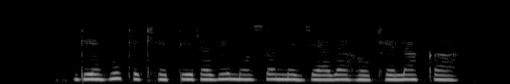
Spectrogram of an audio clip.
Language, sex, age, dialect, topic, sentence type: Magahi, female, 18-24, Western, agriculture, question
